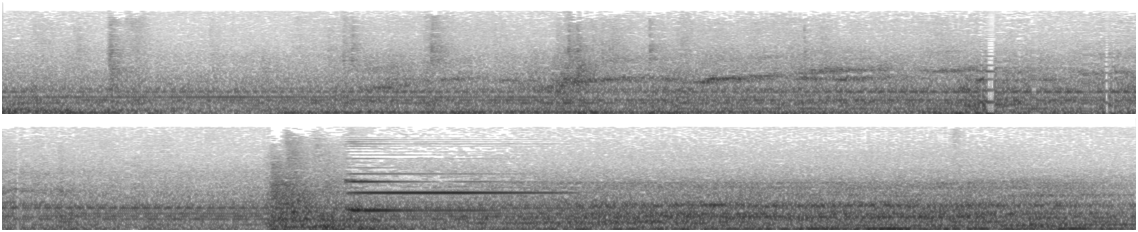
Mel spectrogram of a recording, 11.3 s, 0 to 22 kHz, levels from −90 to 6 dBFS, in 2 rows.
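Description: From 4.89 to 5.83 s, repeated packet loss (robotic sound) sets in: packets keep arriving lost or late, and each gap, the longest 40 ms, is patched by extending the preceding sound. About a fifth of the stretch is synthetic fill, so the audio turns choppy and mechanical, with fragments dropped.

At 6.29 to 6.33 s, short concealed packet loss follows: about 20 ms of audio failed to reach the decoder in time, and the receiver bridged it by continuing the last sound before blending back, leaving a brief smear or wobble.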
